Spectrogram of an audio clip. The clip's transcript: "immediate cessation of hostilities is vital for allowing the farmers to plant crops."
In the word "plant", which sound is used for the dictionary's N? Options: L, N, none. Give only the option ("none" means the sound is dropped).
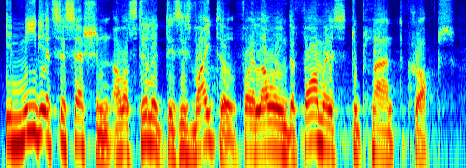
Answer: N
